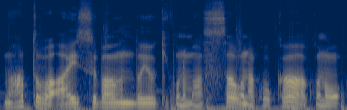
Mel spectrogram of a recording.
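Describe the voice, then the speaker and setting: A man chatting casually while unboxing toys, getting excited and breaking into laughs and exclamations. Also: mid-range voice, a little fast, faint music behind. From Japan.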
